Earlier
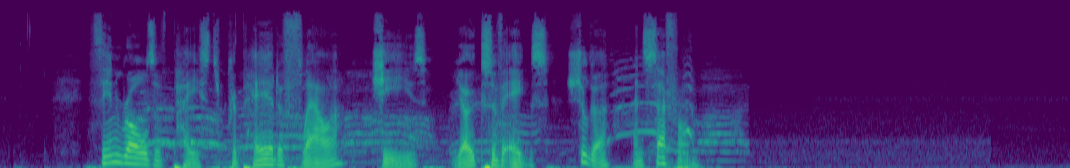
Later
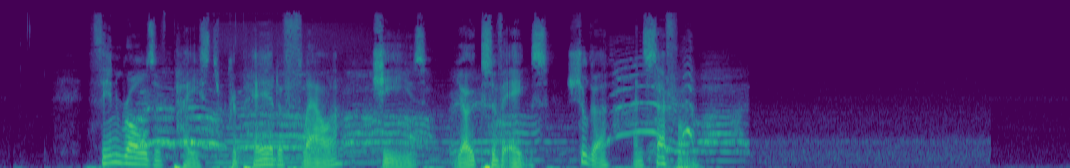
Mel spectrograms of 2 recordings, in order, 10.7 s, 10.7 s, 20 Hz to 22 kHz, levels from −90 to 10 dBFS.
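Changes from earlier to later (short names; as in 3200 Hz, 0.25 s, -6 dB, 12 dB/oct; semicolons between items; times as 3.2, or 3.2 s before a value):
first sound +8.5 dB; second sound +9.5 dB; reverb: on, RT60 0.80 s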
